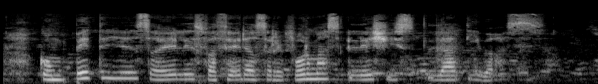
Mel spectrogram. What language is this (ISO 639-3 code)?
glg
